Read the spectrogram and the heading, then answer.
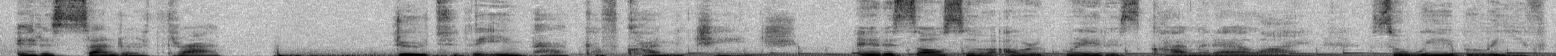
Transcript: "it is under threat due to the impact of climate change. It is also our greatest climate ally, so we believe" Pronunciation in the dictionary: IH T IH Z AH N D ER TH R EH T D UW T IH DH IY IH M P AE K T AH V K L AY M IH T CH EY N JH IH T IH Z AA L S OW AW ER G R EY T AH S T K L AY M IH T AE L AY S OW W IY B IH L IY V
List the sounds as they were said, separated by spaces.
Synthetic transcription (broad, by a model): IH T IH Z AH N D ER TH R EH T D UW T IH DH IY IH M P AE K T AH V K L AY M IH T CH EY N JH IH T IH Z AA L S OW AW ER G R EY T AH S T K L AY M IH T AE L AY S OW W IY B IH L IY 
